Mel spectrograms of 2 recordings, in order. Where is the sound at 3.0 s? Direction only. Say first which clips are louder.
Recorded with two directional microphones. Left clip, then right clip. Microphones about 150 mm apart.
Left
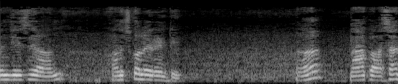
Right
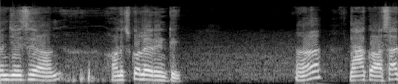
Right 10 dB; 45° right (ahead or behind).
